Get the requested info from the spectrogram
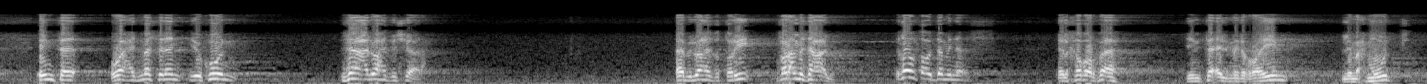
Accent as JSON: {"language": "Arabic", "country": "Egypt", "said": "واحنا شعب مصري يحب يعني ايه يخلي قصه محبوكه"}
